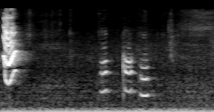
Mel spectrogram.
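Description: Indian ringneck parakeet calling: one loud, sweeping call right at the start, then a few short, soft notes about a second in.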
